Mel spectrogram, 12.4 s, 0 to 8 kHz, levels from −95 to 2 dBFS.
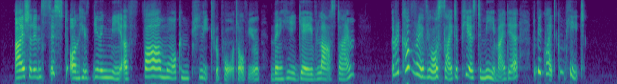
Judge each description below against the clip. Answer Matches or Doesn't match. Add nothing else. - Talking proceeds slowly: Doesn't match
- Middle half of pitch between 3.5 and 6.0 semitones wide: Matches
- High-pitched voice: Matches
